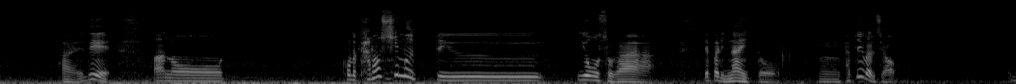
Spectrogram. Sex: male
